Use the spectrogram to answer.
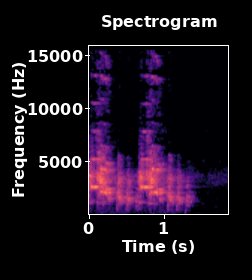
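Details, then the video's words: Short burst from a grey francolin, known locally as Irani dakni teetar: two or three harsh, scratchy squawks run together, then silence. "Irani dakni teetar ki awaz"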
